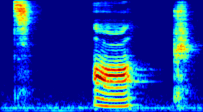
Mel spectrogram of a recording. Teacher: And anytime I hear the sound ah before the sound k, I'm going to spell it A-L, and that L is actually silent. I don't hear the L in the word talk.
